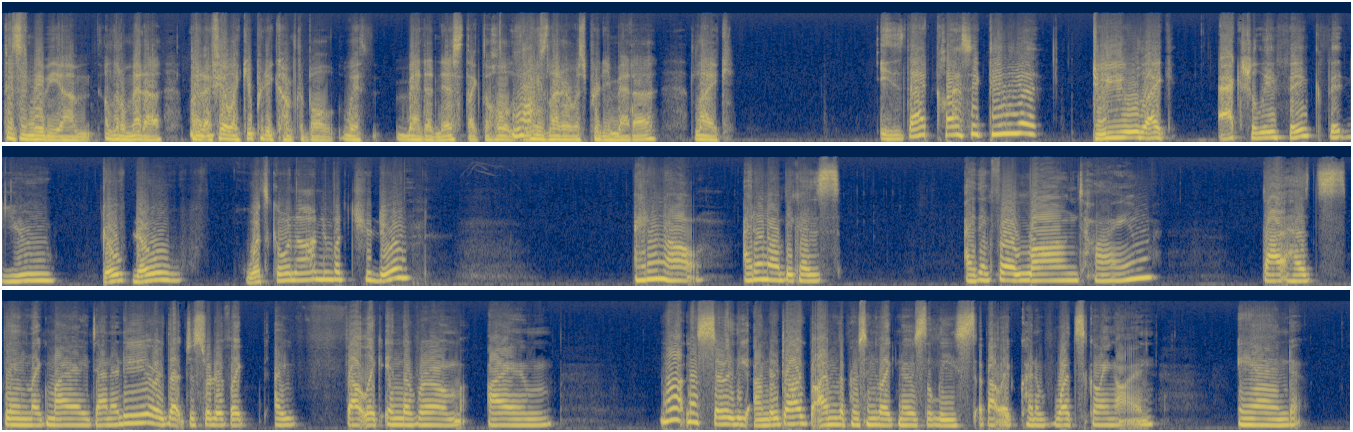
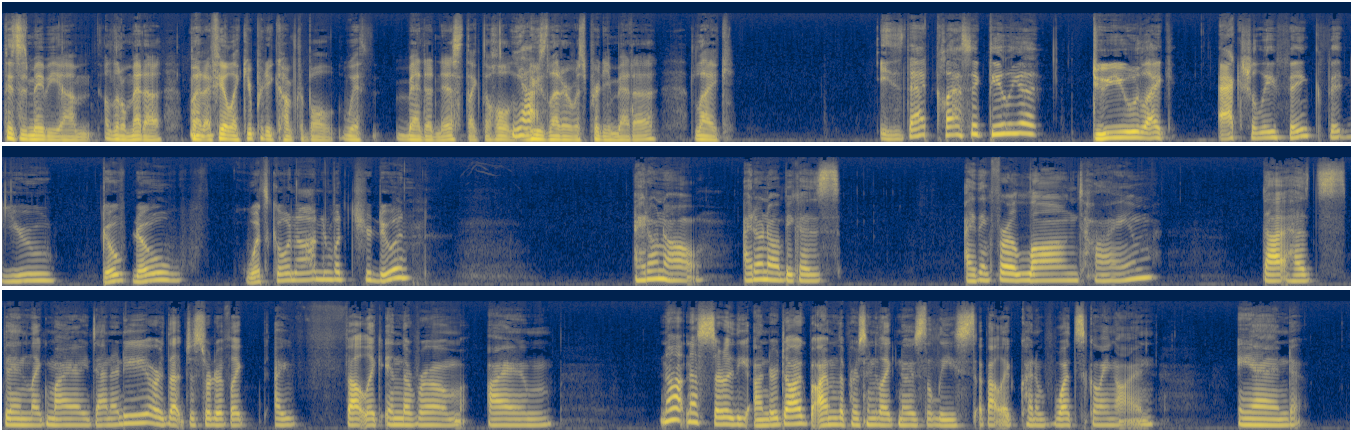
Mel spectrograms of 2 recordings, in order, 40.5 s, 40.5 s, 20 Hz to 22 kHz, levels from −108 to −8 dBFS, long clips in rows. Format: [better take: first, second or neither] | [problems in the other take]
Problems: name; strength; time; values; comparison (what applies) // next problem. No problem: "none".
second | distortion; heavy; 15% of the sound clipped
